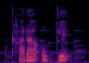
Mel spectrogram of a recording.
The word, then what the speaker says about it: karaoke: In Japanese, we pronounce this as karaoke.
